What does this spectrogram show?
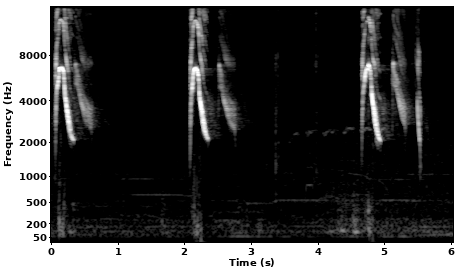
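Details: Three loud, steeply falling whistles from a mi dat bird, spaced about two seconds apart, each trailed by a gentler downslur. The last ends in an extra short high note.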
